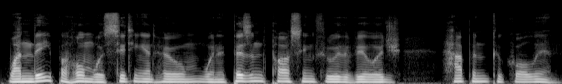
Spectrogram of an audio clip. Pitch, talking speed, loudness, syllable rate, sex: 120 Hz, 190 wpm, -16 LUFS, 5.4 syllables/s, male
